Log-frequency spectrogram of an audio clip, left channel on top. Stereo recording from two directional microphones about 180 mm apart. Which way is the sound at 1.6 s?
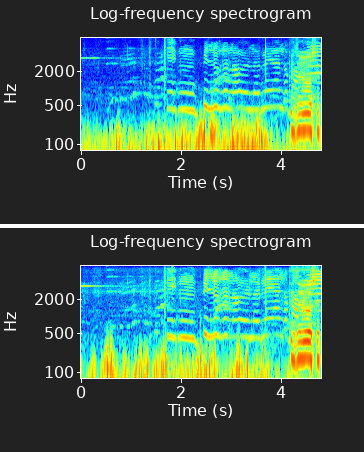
60° left (ahead or behind).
